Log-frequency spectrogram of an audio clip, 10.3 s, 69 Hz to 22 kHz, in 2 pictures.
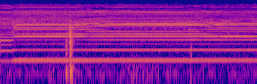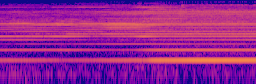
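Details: Readytosky 1804 quadcopter motor on a vibration test after calibration: a high steady whine with a buzzy, gritty edge, rising slightly at the end. Bad bearing, crazy vibration; magnets reportedly come loose from vibration.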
